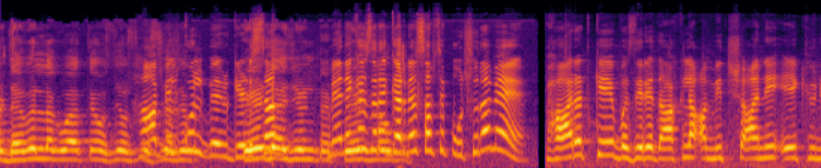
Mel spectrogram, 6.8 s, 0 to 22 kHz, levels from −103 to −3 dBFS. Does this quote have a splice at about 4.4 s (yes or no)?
yes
